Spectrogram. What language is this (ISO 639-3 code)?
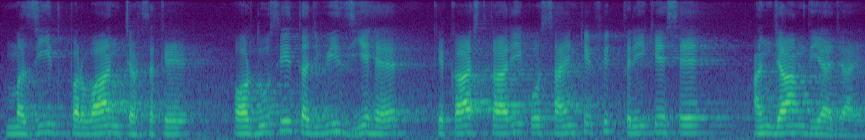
urd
